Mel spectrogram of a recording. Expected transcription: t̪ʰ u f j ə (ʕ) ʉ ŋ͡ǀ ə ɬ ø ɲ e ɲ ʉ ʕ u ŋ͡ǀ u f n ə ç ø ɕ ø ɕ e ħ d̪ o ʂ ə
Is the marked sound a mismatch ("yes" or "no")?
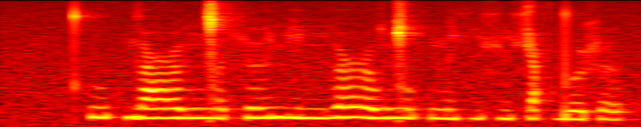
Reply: no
